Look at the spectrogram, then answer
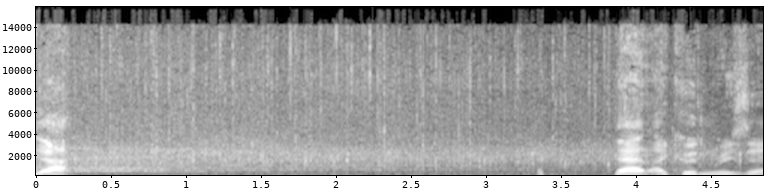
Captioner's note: applause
